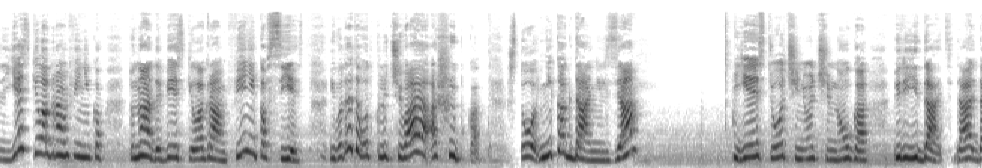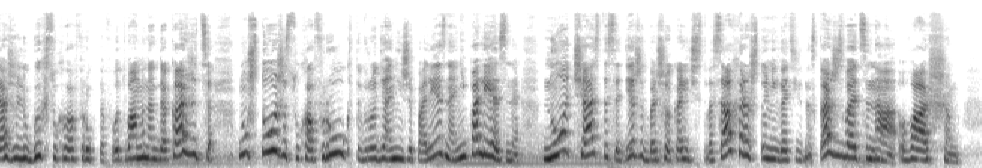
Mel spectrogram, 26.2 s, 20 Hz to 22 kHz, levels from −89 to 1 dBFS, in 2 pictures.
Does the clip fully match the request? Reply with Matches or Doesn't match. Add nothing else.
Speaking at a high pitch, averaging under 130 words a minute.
Matches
